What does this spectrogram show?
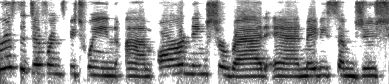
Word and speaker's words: Ningxia: these products okay our name should wesberry is pronounced lingsha guy so not ninja even though you're you can say it that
